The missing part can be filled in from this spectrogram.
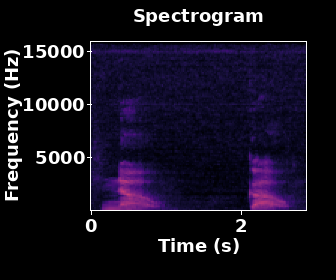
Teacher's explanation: And you don't see a lot of jaw movement here. You got to loosen your jaw and then close it slightly to the oo sound. · Term: diphthong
